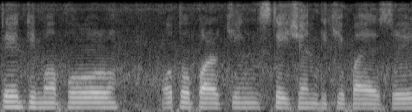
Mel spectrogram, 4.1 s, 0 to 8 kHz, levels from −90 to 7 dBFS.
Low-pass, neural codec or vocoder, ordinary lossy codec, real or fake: 7.2 kHz; codec, 24 kHz, 6 kbps, HILCodec; Opus, 32 kbps; fake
